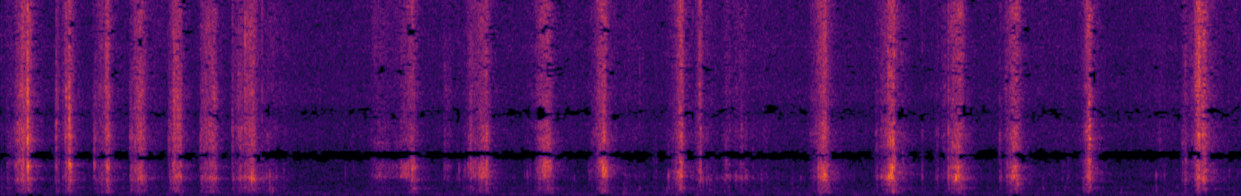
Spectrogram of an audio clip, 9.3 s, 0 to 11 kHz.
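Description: Yellow rubber gloves (latex) worn on the hands have their gloved fingers quickly rubbed and slapped against each other. This produces 17 short, dry, crinkly snaps with bright, high hiss and almost no low end, coming about twice a second with a brief lull near the two-second mark.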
